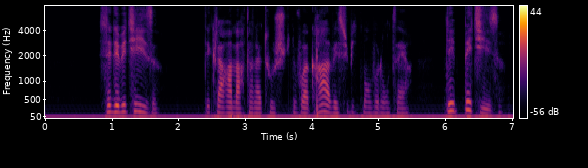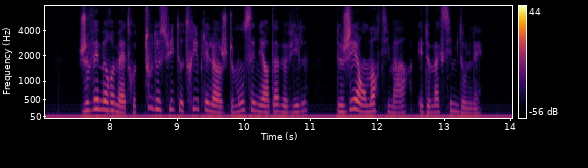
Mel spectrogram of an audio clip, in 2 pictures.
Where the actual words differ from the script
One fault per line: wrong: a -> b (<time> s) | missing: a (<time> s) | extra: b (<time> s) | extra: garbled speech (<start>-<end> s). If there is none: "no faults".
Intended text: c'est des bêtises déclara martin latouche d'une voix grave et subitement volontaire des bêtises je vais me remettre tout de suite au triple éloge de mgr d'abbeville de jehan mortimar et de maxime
no faults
